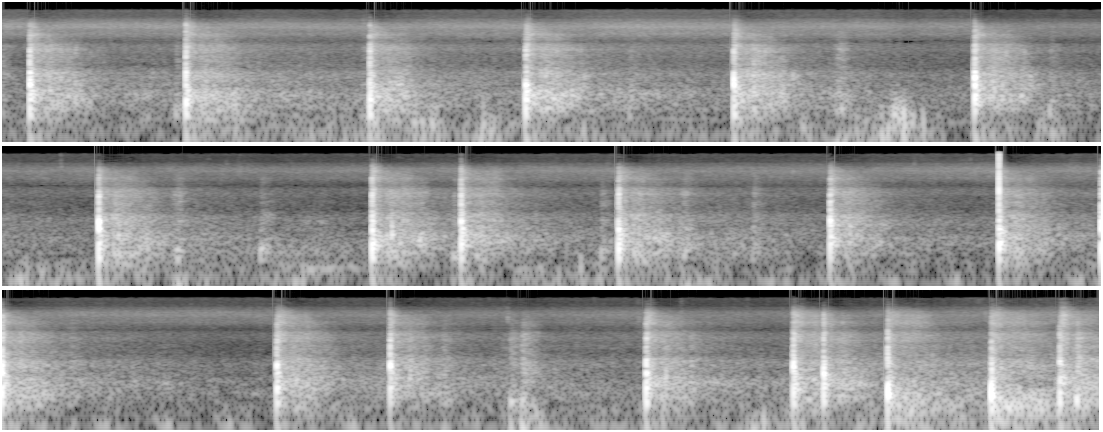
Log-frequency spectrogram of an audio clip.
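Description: Aerial fireworks bursting: a steady run of sharp bangs about every second and a half, each trailing off briefly, coming closer together near the end.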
